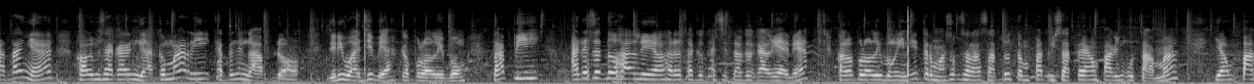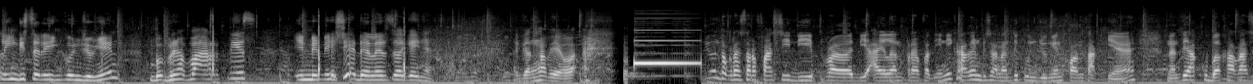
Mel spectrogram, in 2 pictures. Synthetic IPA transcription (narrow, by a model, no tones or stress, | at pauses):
kat̪aɲakalomis̬alkadanɡaʔkəmaɾikat̪aɲaŋɡaʔːfdɔl | d͡ʒadiwad͡ʒɪp̚jakəpəlalibɔŋ | t̪api | adasat̪uɦalnɪhjaŋɦaɾusakukasit̪akəkalianja | kalopəlalibʊŋinit̪ərmas̬ʊk̚salahsat̪ut̪əmpat̪̚wisat̪ajaŋpalɪŋut̪ama | jaŋpalɪŋdisəɾɪŋkuɲd͡ʒuŋɪn | bəbəɾap̬aːrt̪ɪs | indonesiadanlans̬əbaɡajɲa | aɡaŋɡaʔbewaʔ | apiunt̪ʊk̚resɛrfasidiədia̰jlanpɾafət̪inikalianbis̬anant̪ikuɲd͡ʒuŋɪnkɔnt̪ak̚ɲa | nant̪̬iakubakalkas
